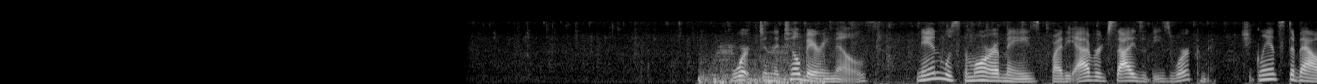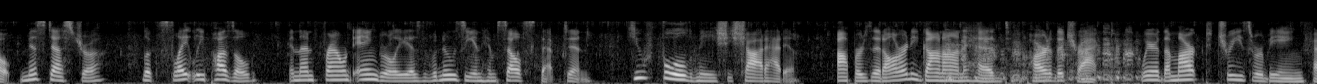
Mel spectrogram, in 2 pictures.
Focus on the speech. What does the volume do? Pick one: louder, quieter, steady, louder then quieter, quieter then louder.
steady.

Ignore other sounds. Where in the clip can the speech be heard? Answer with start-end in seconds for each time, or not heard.
7.3-26.3.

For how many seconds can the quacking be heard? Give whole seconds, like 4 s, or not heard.
3 s.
